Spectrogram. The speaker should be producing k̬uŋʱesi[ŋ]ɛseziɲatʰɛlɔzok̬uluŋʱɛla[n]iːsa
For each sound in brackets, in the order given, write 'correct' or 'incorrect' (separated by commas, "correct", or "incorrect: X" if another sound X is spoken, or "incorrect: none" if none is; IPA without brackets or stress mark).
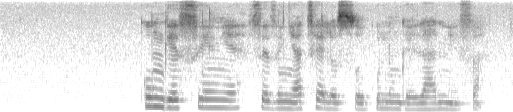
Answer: incorrect: ɲ, correct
